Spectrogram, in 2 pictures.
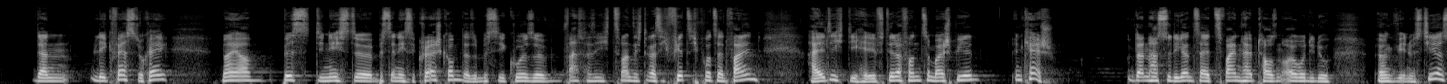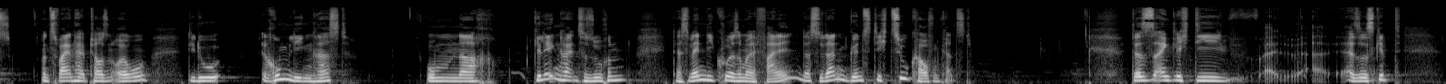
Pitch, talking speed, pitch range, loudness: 170 Hz, 160 wpm, 155-195 Hz, -19 LUFS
